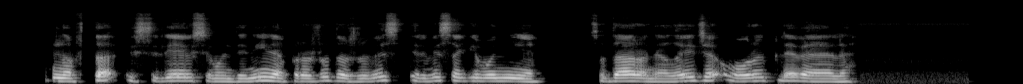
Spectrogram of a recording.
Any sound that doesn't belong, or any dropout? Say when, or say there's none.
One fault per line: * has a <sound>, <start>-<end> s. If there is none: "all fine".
all fine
